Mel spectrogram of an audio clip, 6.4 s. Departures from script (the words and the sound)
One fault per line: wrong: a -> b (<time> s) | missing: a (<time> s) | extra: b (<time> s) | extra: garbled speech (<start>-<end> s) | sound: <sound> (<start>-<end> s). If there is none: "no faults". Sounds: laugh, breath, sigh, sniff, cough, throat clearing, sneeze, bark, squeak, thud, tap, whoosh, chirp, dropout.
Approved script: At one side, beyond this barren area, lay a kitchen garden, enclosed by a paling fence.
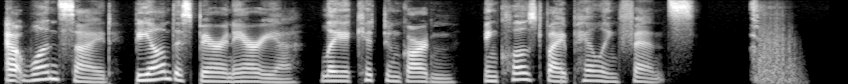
sound: dropout (2.8-2.9 s)
sound: cough (5.6-6.1 s)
